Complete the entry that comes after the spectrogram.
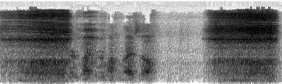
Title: Snoring army style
